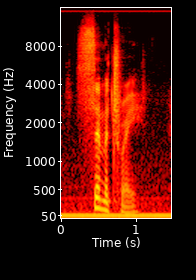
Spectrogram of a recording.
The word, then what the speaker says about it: symmetry: I probably assume it it has symmetry symmetry the stress is on the first syllable symmetry and in the same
